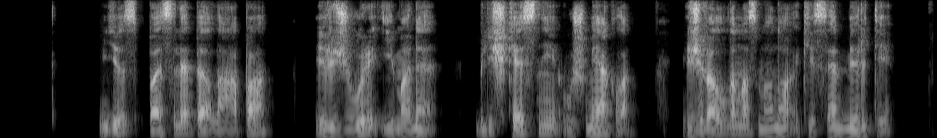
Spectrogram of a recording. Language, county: Lithuanian, Šiauliai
